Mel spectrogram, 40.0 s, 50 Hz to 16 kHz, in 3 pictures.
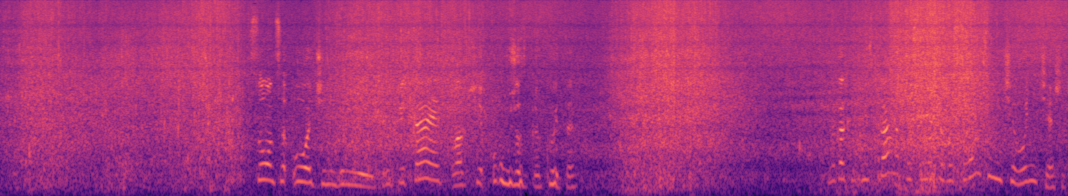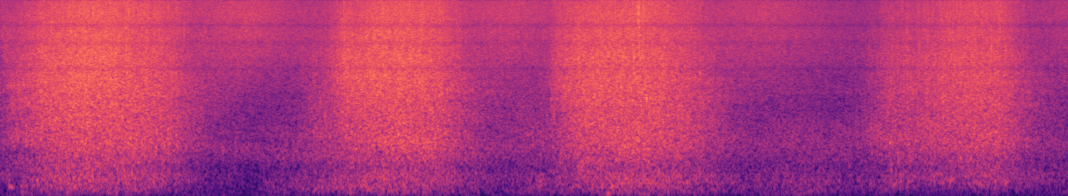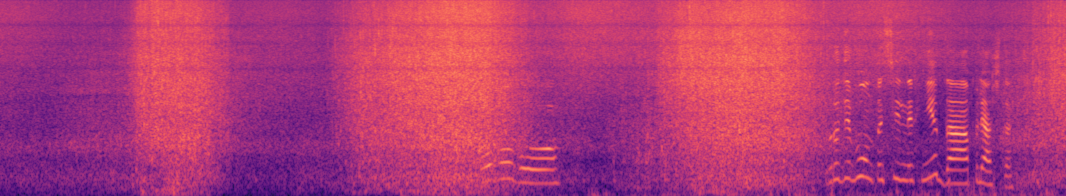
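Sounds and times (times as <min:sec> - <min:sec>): small waves breaking on shore: 0:00.0 - 0:40.0.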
